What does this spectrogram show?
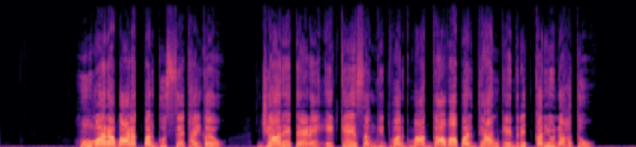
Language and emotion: Gujarati, angry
